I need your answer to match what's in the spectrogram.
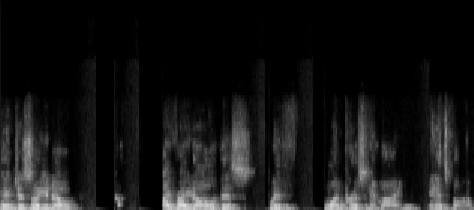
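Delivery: choked-up, emotional voice catching with feeling. Talking about the speaker's mom, choked up. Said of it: "sorry, I get choked up".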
